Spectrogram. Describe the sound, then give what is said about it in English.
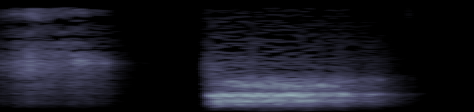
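Deep breath drawn in, heard as a short, soft, airy breath followed after a pause by a longer, louder rushing breath lasting about a second. “so let's just take a deep breath.”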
